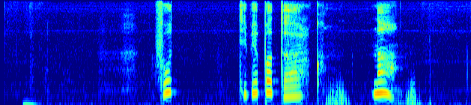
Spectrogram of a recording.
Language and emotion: Russian, sad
